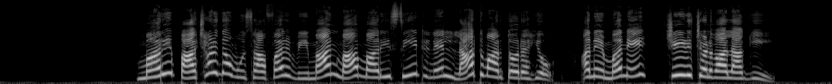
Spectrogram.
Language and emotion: Gujarati, angry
